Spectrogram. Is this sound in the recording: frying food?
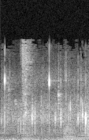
yes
